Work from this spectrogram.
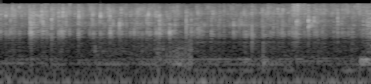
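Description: Mustard seeds, urad dal and curry leaves frying in hot oil for a breakfast tempering, a dense steady crackle and sizzle with scattered sharp pops throughout, close and continuous with no talking.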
